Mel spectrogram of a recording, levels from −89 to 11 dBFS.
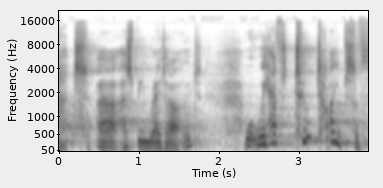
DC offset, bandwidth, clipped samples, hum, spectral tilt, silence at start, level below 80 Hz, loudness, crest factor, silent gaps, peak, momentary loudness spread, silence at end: under 0.1%; 18 kHz; under 0.1%; none; -3.5 dB/octave; 0 s; -70 dBFS; -25 LUFS; 18 dB; none; -6 dBFS; 13 LU; 0 s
